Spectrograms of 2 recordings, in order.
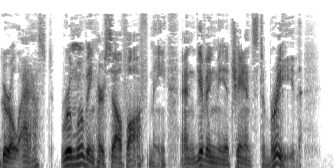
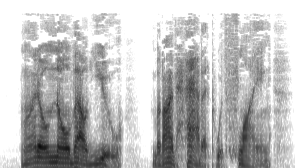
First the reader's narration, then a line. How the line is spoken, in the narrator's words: I grumbled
